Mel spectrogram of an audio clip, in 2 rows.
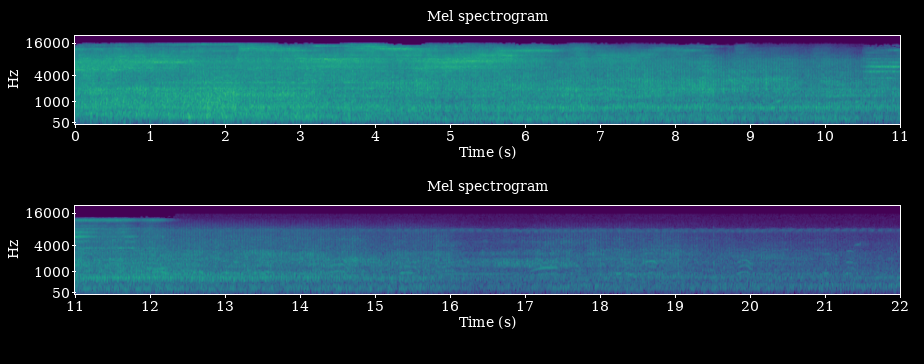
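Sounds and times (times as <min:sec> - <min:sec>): train wheels on rails: 0:00.0 - 0:22.0
brief high squeal: 0:10.5 - 0:12.2.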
